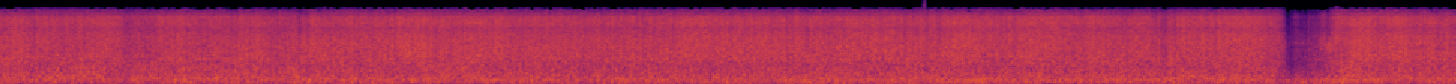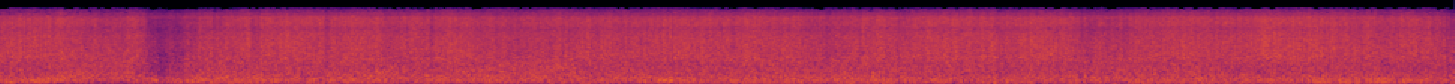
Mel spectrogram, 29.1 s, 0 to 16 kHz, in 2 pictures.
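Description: Wind buffeting an action camera's microphone on a scooter riding at about 53 km/h: a loud, steady rushing noise that drowns out the engine. It briefly drops out twice, a few seconds apart, about halfway through.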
